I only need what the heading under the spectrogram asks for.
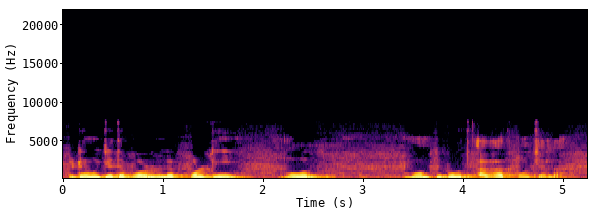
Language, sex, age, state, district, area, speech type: Odia, male, 30-45, Odisha, Subarnapur, urban, spontaneous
